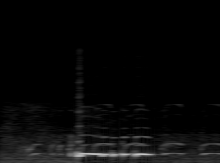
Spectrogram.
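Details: Local zebra dove in full song, played to draw other doves into singing: a single loud, quick burst of stuttering, pulsed coos lasting about half a second, with faint cooing from other doves before and after.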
